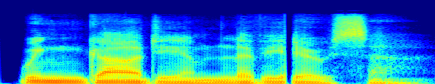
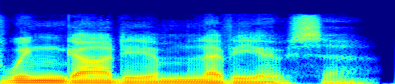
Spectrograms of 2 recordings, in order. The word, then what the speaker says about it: Wingardium Leviosa: Wing Guardium Leviosa, he shouted, waving his long arms like a windmill. You're saying it wrong. Harry heard Hermione snap. It's Wingardium Leviosa. Make the gar nice and long.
